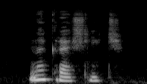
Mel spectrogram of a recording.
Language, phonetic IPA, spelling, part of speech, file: Polish, [naˈkrɛɕlʲit͡ɕ], nakreślić, verb, LL-Q809 (pol)-nakreślić.wav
